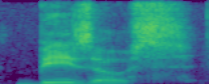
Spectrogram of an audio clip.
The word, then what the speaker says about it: Bezos: Bill Gates or Jeff Bezos. Is that how you say it? Bezos. Jeff Bezos. Bezos. Um, is it bees or beez? It's a z, right?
